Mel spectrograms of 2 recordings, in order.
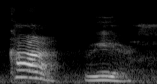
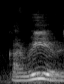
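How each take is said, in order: First: The stress is on the first syllable. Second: The stress is on the second syllable. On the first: It refers to something carried in the hands. "So you emphasize the ka" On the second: It refers to work or a profession. "you put the emphasis in rear. So the ka is not, try not to sound it too much"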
